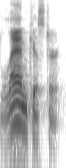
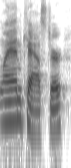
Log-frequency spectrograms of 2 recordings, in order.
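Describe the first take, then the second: First: The name is said the way locals say it. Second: The name is said in a non-local way. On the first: The speaker calls it right. "That's how the locals pronounce it correctly" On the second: The speaker calls it wrong. "I pronounce it Lancaster because that's just what I've heard"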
